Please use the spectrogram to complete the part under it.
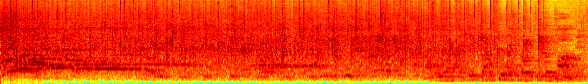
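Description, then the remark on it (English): A large debate audience applauds to vote for the view that vaccines are not effective in preventing disease, clapping loudly and steadily for about twelve seconds, with scattered cheers and voices mixed into the dense patter of hands before it thins slightly at the end. “If you believe that vaccines basically are not effective in performing report prevention disease, please applaud.”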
